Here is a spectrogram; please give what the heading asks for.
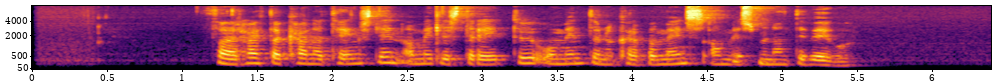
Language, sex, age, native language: Icelandic, female, 50-59, Icelandic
